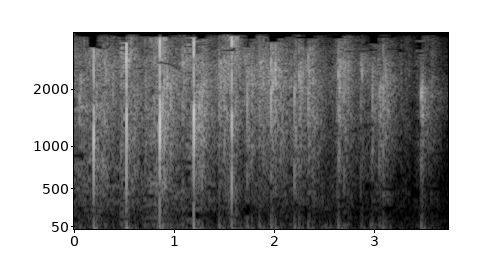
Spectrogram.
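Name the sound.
audience clapping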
